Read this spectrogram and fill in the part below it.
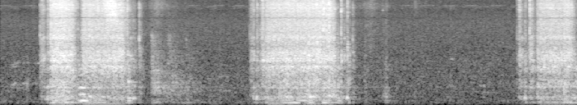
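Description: A sewing machine stitches a folded armhole hem on a V-neck top in three bursts of fast, even whirring, with quiet pauses between runs.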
